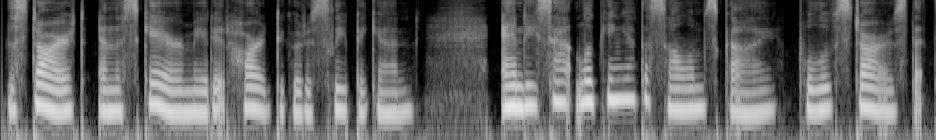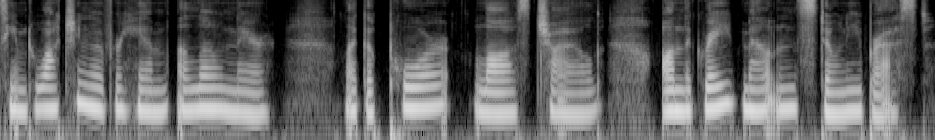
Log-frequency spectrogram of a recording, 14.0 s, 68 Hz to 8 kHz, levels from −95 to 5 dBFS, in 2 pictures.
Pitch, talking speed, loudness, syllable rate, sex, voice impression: 195 Hz, 180 wpm, -20 LUFS, 4.5 syllables/s, female, feminine, adult-like, tensed, powerful, bright, clear, fluent, intellectual, calm, reassuring, elegant, kind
